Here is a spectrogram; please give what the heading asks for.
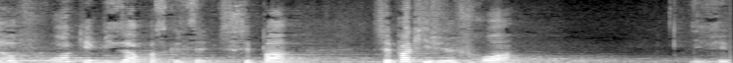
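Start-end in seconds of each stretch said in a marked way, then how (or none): none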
